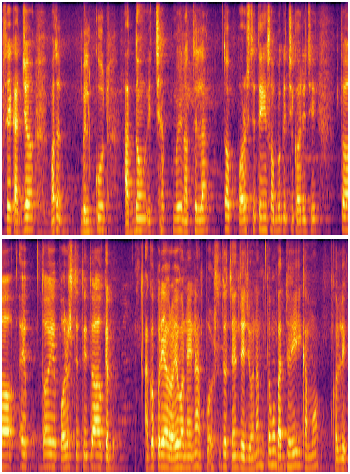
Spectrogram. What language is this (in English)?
Odia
